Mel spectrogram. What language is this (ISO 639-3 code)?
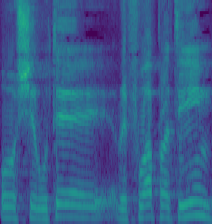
heb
